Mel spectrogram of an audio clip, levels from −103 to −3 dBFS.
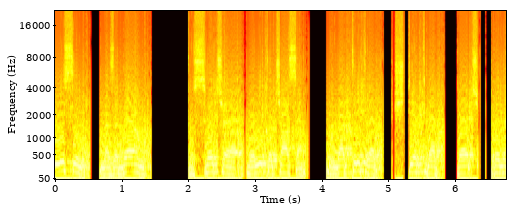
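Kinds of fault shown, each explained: Integer read as float: the speech was stored as 32-bit integers but decoded as 32-bit floats, so sample values land near zero or far past full scale, giving a harsh buzzing square wave throughout. The waveform slams between silence and the clipping rails, while a spectrogram shows dense broadband energy with strong harmonic streaks.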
